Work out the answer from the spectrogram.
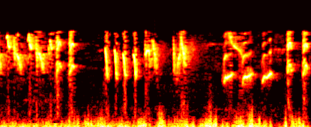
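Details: Paired Oriental magpie-robins singing against each other, with rapid clipped chattering notes and short whistles, ending in a few clear downslurred whistles, over a steady low rumbling background noise.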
